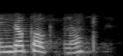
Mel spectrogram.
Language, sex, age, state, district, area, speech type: Tamil, female, 18-30, Tamil Nadu, Madurai, urban, conversation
